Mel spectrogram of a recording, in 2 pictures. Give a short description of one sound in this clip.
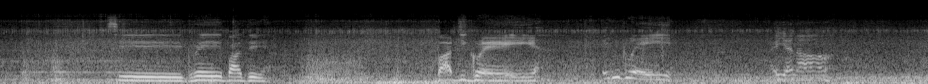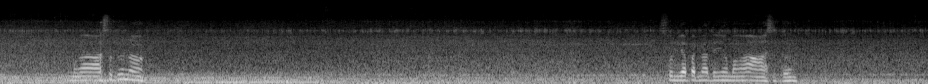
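Wind rushes past a moving bicycle.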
